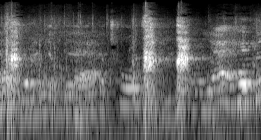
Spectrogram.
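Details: Tiny micro teacup poodles from Alabama, now living in Hong Kong, in a playful crazy mood; two sharp, high yapping barks ring out over steady background human speech.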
